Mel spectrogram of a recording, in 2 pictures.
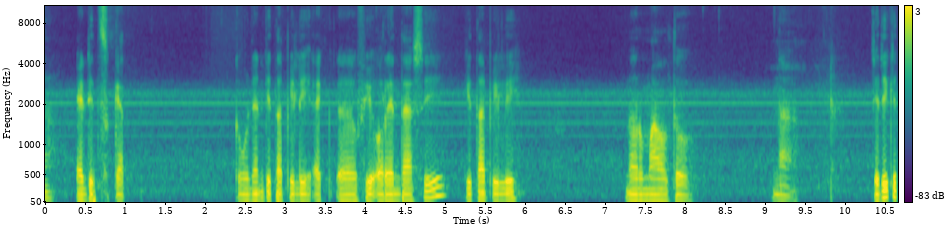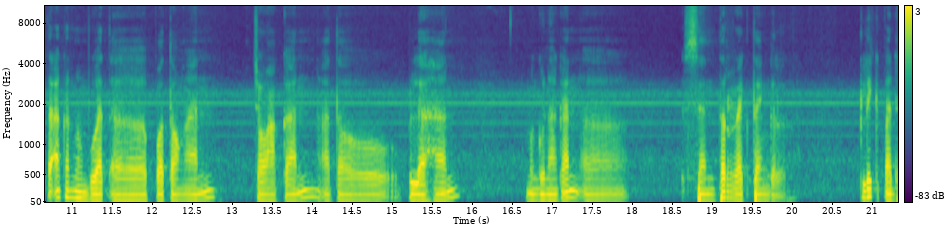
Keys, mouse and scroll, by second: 10.9 scroll up 1, 11.2 scroll down 1, 11.8-12.1 scroll up 1, 12.1 scroll down 1, 20.2-21.3 drag.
